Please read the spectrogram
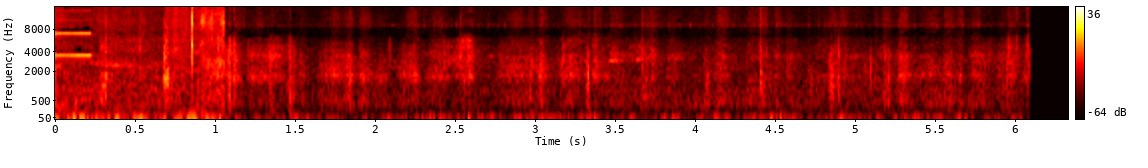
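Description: Running footsteps, a quick patter of light footfalls, after about a second of wind buffeting on the microphone as the run begins.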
